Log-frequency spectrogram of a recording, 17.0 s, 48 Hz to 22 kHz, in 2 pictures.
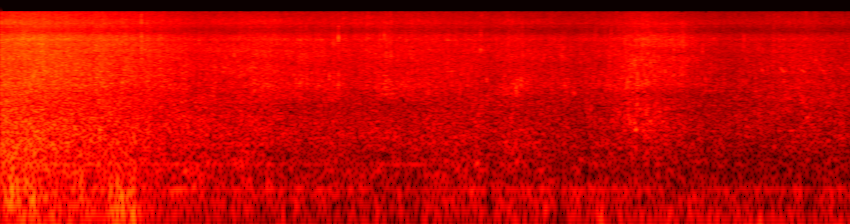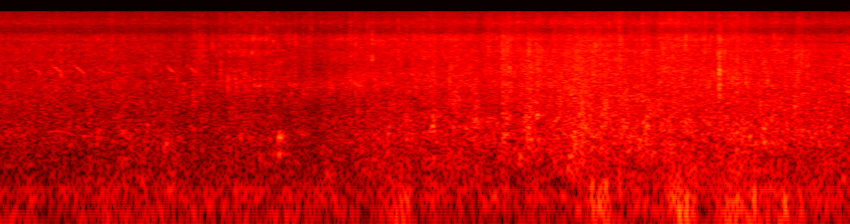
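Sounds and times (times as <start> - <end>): waves washing against rocks: 0.0 - 4.3, 12.2 - 17.0
wind rumble on microphone: 0.0 - 10.5, 11.3 - 17.0.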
